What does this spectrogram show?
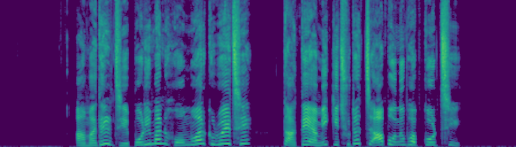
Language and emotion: Bengali, fearful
